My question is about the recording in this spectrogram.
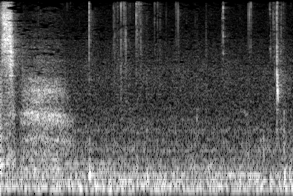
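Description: Near silence between phrases: a faint in-breath just after the start, then a few faint small clicks.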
